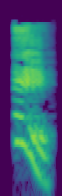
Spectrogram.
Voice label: Policeman Warn; bobtherobber2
